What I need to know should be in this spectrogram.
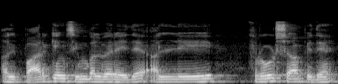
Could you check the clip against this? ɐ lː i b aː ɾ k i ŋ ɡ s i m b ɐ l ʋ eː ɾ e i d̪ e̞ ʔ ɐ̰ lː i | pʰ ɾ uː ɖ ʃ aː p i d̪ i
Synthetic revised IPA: ɐ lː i p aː ɾ k i ŋ ɡ s i m b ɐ l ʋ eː ɾ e i d̪ e̞ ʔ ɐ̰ lː i | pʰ ɾ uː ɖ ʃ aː p i d̪ e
